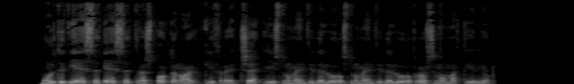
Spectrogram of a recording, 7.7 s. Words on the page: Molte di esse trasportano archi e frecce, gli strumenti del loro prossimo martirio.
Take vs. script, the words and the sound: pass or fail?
fail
